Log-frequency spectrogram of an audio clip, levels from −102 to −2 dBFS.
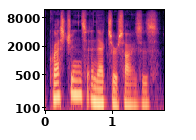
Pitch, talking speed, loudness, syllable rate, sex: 135 Hz, 100 wpm, -18 LUFS, 4.3 syllables/s, male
